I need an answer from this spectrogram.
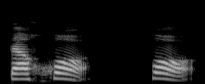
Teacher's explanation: in kha, there is going to be this scratching sound, this abrasion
